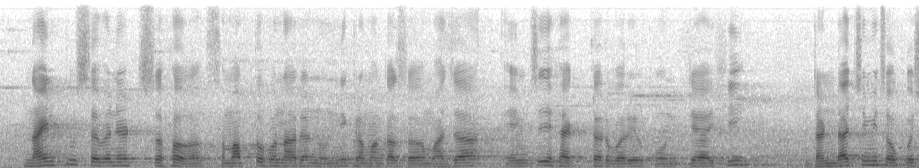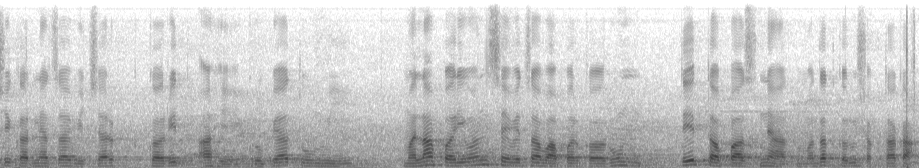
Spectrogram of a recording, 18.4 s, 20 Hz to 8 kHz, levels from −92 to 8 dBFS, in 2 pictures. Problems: constant background noise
